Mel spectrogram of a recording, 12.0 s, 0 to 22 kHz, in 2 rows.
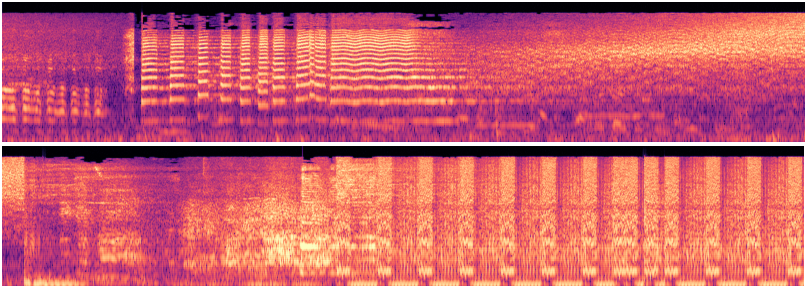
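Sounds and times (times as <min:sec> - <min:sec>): voices: 0:00.0 - 0:09.0
music: 0:01.0 - 0:04.9, 0:06.0 - 0:12.0
pitched tones stepping up and down: 0:08.2 - 0:12.0.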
